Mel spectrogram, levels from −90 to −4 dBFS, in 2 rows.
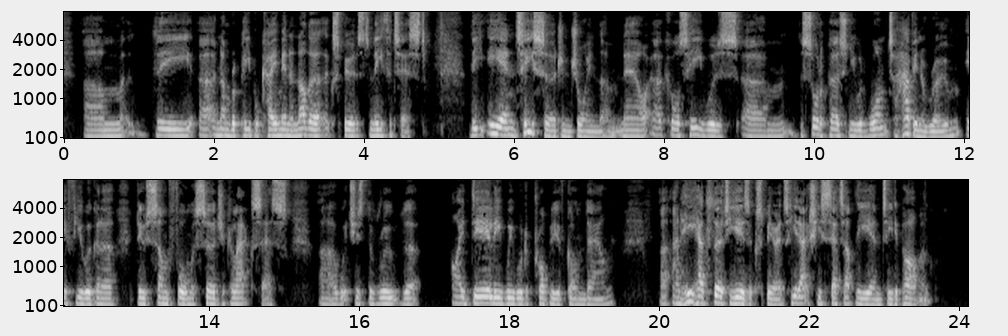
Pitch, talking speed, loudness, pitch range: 140 Hz, 185 wpm, -25 LUFS, 135-150 Hz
